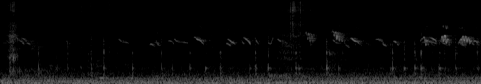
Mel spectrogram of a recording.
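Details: Baby chickens only just hatched chirp loudly, a continuous stream of bright, high peeps, each a quick falling slur, several birds overlapping, above a constant low hum with occasional taps.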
